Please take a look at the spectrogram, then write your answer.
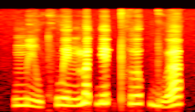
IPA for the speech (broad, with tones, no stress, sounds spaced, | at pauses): m iː˨˩ w kʰ w e˧ n m a˥˩ t̚ j e˦˥ ʔ pʰ l o˦˥ k̚ b u˩˦ a̯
